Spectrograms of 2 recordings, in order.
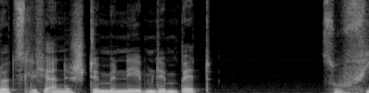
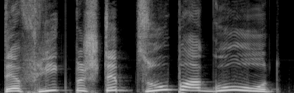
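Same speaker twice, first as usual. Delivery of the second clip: cheeky little creature; 6 dB louder than usual. Acted. Rinus voice.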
